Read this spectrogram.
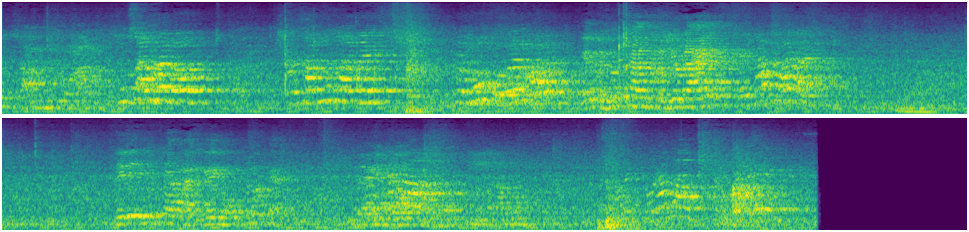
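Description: Several men talk and chatter nearby in a large echoing hall.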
